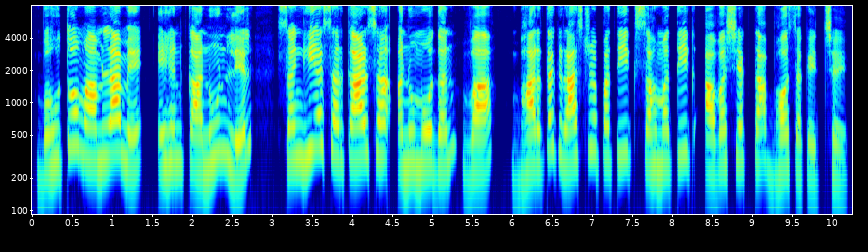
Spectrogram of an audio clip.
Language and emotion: Maithili, neutral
